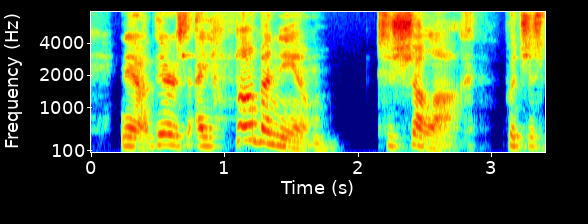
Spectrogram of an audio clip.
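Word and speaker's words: שלח: There are two words in Hebrew which are pronounced like this, shalach.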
